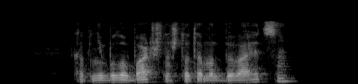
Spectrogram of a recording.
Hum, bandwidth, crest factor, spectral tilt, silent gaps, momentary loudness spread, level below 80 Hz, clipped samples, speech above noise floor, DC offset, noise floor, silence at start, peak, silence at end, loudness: none; 8 kHz; 20 dB; -4 dB/octave; none; 12 LU; -70 dBFS; under 0.1%; 37 dB; under 0.1%; -68 dBFS; 0.75 s; -12 dBFS; 0.65 s; -31 LUFS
